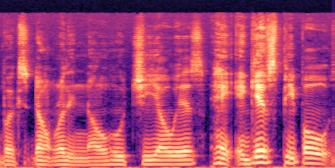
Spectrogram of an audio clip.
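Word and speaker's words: Chiyou: Or I don't know how to pronounce it in Mandarin, but the way we pronounce it in Hmong is Chiyo, which is literally the first and last Hmong King.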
